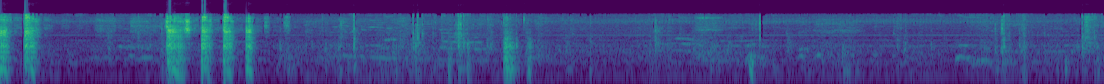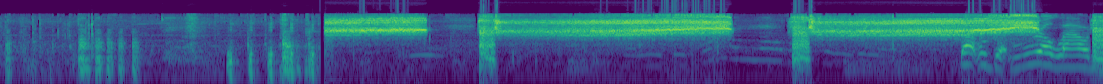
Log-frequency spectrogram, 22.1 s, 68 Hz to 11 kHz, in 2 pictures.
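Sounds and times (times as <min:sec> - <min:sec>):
possum screeching: 0:14.3 - 0:22.0.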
